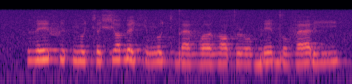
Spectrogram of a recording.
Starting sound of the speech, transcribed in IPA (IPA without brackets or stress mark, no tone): ð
